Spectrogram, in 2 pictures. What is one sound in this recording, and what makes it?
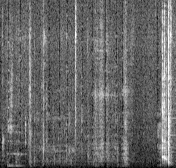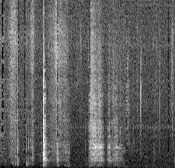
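Ceramic cups and plates clink and knock on a wooden table.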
